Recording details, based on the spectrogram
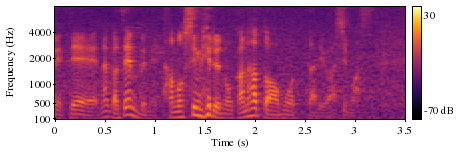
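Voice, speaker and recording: A man's speech moves at a fairly quick pace. Behind his voice, music can be heard. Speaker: entrepreneur podcast host. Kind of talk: solo monologue podcast. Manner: casual, filler-heavy.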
